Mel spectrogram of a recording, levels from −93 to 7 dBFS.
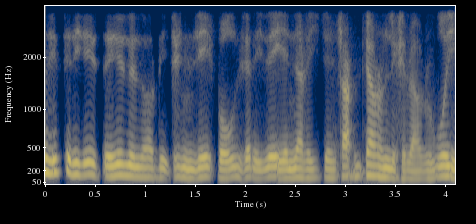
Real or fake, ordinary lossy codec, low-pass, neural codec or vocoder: fake; none; 3.6 kHz; codec, 16 kHz in and 24 kHz out, 0.4 kbps, LongCat-Audio-Codec, four codebook decoder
